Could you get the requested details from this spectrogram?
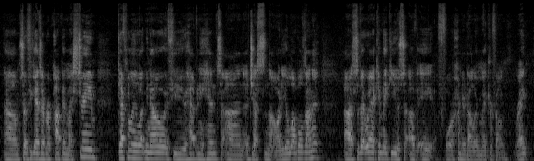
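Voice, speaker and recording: A man casually showing off his gaming setup on a handheld camera, talking in a loose, rambling way with lots of fillers and quick apologies. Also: mid-range voice. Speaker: gaming YouTuber and streamer. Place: home gaming room.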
